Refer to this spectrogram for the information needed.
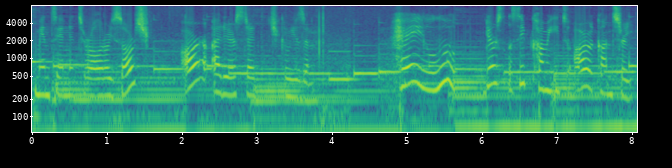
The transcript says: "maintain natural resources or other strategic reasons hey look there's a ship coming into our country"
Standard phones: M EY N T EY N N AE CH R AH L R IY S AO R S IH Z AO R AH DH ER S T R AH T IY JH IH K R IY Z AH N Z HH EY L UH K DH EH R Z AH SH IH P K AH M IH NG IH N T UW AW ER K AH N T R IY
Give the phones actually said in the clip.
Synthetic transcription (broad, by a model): M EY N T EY N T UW R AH L R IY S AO R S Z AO R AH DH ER S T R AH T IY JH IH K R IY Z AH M HH EY L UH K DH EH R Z AH S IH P K AH M IH NG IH N T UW AW ER K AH N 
